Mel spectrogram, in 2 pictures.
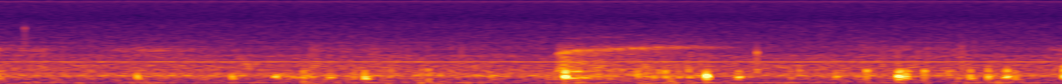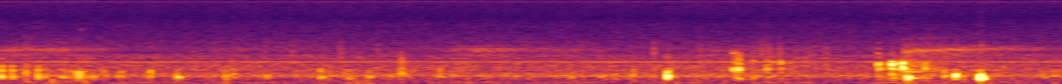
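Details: Active bowel sounds, stomach growling after drinking milk and prune juice with irritable bowel syndrome (IBS): scattered gurgles with a few longer groaning rumbles from the belly.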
